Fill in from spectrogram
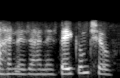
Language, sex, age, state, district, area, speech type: Kashmiri, female, 18-30, Jammu and Kashmir, Kulgam, rural, conversation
